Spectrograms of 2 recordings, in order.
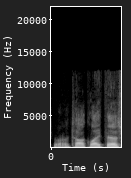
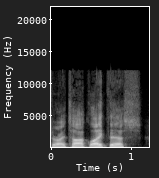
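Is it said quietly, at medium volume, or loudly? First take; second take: medium volume; loudly. First: It is said at medium volume. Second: It is said loudly.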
